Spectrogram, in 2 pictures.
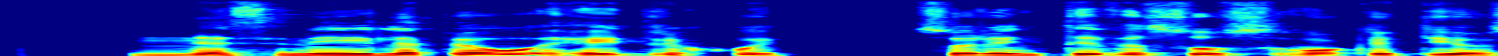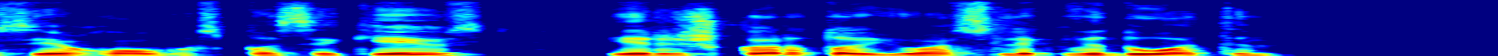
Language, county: Lithuanian, Kaunas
